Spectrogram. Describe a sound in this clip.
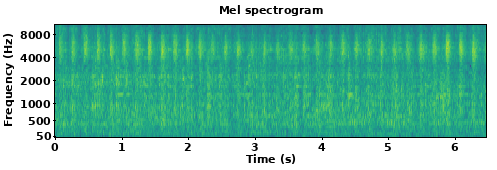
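A steam engine chuffs rapidly and rhythmically.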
